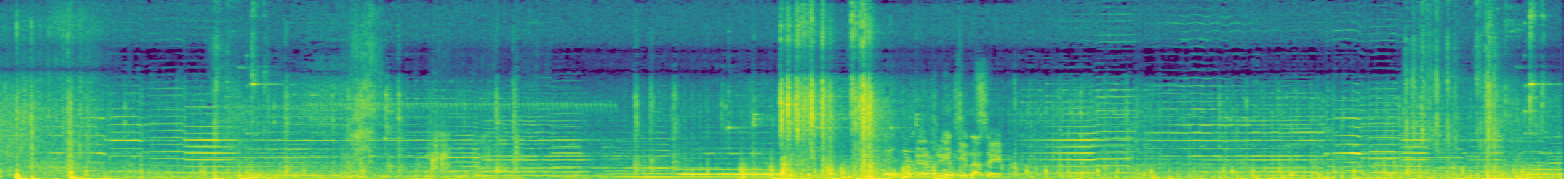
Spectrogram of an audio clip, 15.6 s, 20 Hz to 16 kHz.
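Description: Hooves of advancing knights in Age of Empires 4 clop steadily amid a busy mix of game sounds, with music and other battle effects layered throughout at moderate volume.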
